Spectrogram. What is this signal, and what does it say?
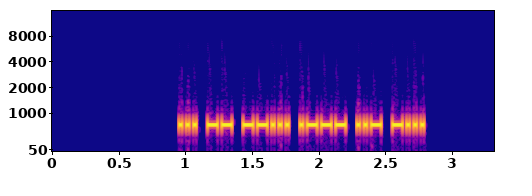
Morse code, heard as a keyed tone, about 46 wpm, 700 Hz. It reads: SM7JUB
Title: DXCC-100 Call Signs - 6 Characters - Repeated 2x - 45wpm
